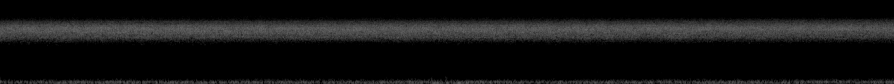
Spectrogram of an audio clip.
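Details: Summer cicada chorus along a wooded creek on a warm, humid day: an unbroken, shrill, sizzling buzz from many insects sustains evenly for the whole stretch, with only a faint low hum underneath.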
